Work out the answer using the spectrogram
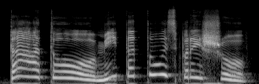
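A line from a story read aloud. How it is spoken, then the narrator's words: Joyful child's shout. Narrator (Ukrainian): Катя радісно кричала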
